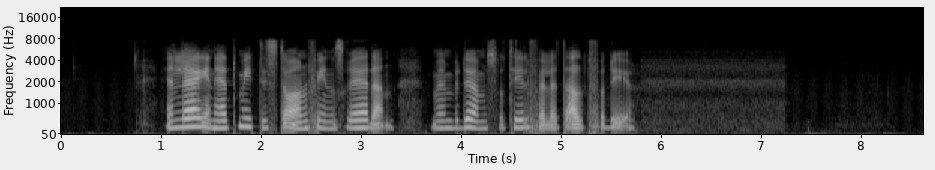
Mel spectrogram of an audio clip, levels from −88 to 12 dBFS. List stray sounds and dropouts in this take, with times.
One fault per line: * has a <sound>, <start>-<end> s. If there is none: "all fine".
all fine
